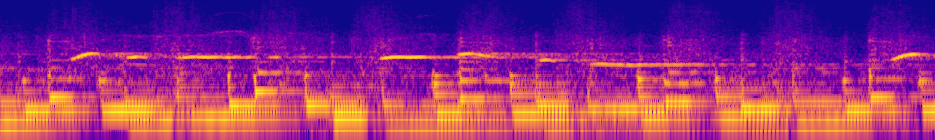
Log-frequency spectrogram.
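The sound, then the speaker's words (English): A high, thin whistle carries a gliding melodic line over a steady, rhythmic instrumental accompaniment that moves in repeating stepped chords. It plays continuously with no talking. “… on the whistle, come on.”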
